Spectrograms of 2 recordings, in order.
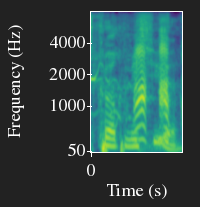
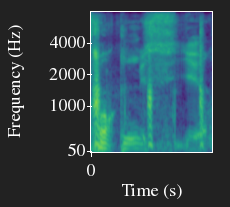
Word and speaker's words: croque monsieur: It's croque monsieur. – It's croque monsieur.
